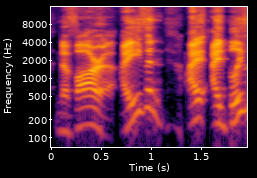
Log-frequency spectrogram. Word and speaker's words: Navarra: keeping it moving this king of no not navarro navarra navarra i even i i believe it or not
